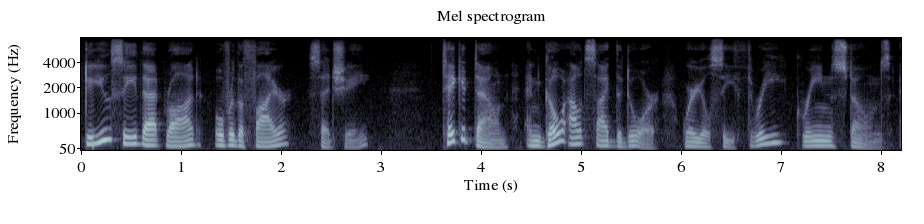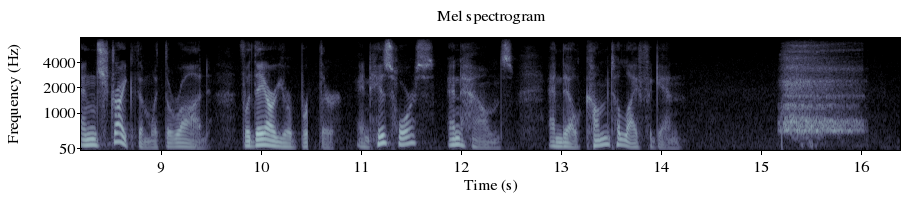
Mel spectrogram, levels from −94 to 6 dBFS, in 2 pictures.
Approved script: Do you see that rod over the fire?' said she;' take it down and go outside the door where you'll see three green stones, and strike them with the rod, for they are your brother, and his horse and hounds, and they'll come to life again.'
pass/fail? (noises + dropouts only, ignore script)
fail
